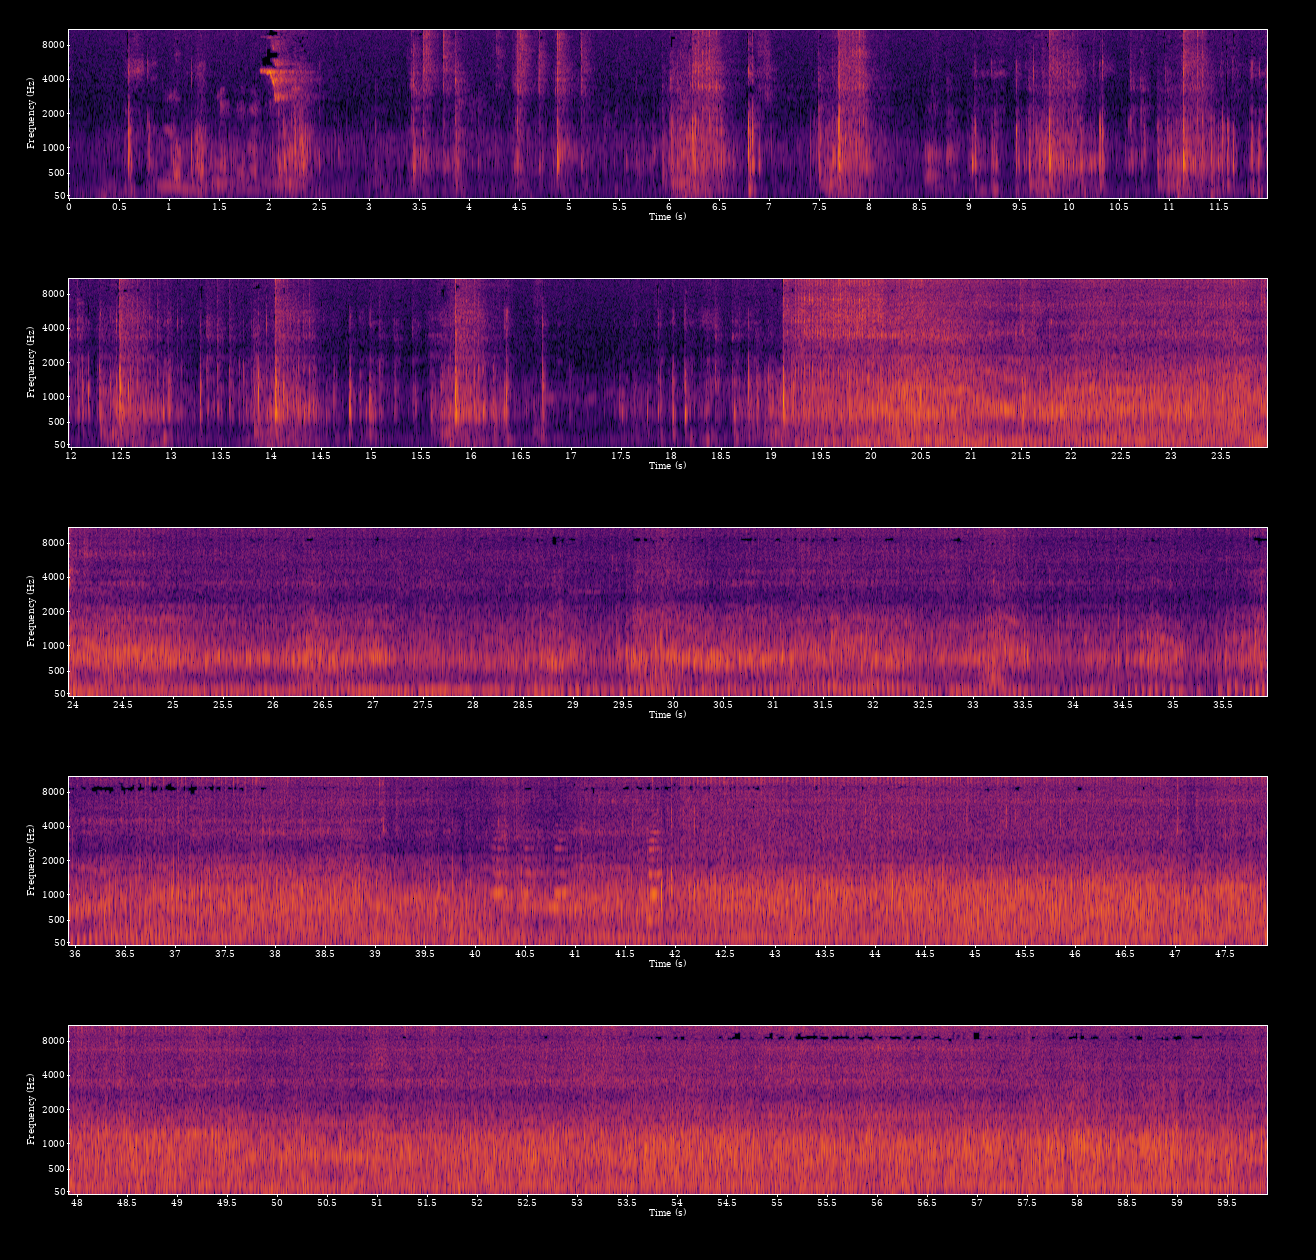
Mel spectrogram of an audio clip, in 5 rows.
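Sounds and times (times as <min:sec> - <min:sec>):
motorcycle engine running: 0:19.0 - 0:59.9.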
